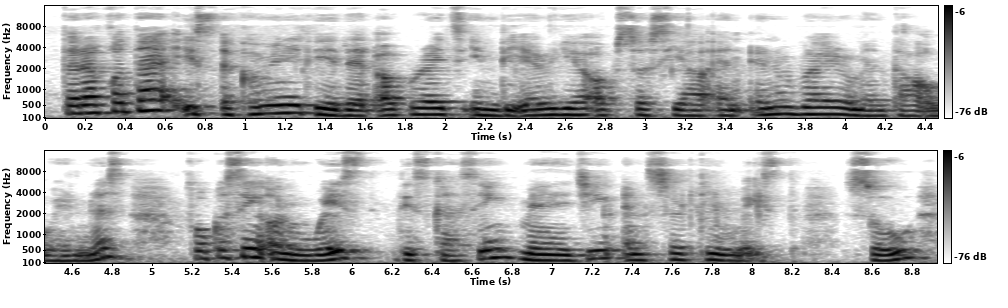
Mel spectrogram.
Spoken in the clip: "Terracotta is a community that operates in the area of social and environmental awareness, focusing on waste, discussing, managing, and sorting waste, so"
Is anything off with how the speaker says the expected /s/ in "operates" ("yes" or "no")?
no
